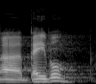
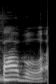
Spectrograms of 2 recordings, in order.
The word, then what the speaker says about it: Babel: Babel. I'm pronouncing his second name. Yes, Babel.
